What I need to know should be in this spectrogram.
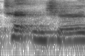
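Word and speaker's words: Taittinger: mike pfeiffer who's going to talk about champagne tetanger the way i like to to say it the way americans say it because it you know makes me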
